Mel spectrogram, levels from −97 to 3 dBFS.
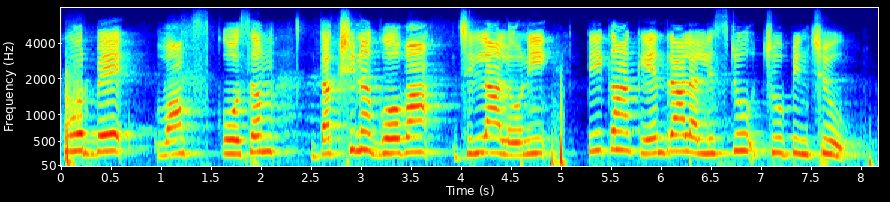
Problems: background sounds at intervals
